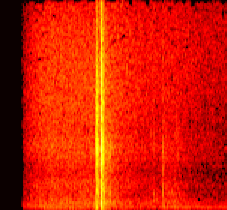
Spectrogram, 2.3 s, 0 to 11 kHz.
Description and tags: dhunhero slammouse1
Basically the same as laptop slam, but with my computer mouse instead of my hand that's hitting the laptop.
slam, thud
